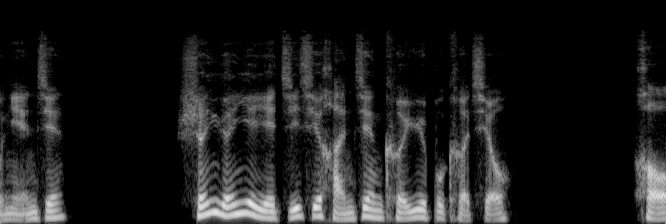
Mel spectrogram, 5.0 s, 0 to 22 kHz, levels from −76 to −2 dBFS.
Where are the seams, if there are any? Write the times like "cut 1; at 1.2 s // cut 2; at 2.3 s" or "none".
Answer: none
